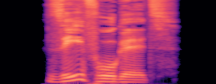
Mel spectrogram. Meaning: genitive of Seevogel
- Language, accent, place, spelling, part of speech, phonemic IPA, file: German, Germany, Berlin, Seevogels, noun, /ˈzeːˌfoːɡəls/, De-Seevogels.ogg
